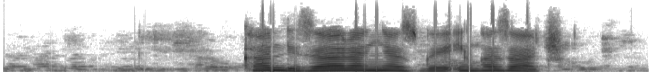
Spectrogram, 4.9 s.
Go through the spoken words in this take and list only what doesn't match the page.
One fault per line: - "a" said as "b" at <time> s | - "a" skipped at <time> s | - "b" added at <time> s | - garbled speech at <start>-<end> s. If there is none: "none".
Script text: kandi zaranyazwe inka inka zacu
- "inka" skipped at 3.7 s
